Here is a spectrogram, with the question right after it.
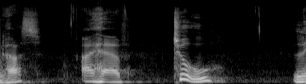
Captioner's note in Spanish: habla español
